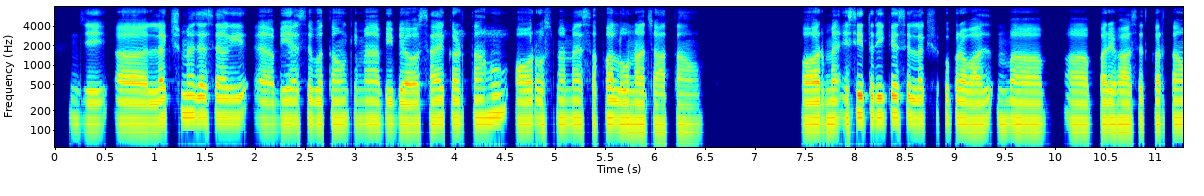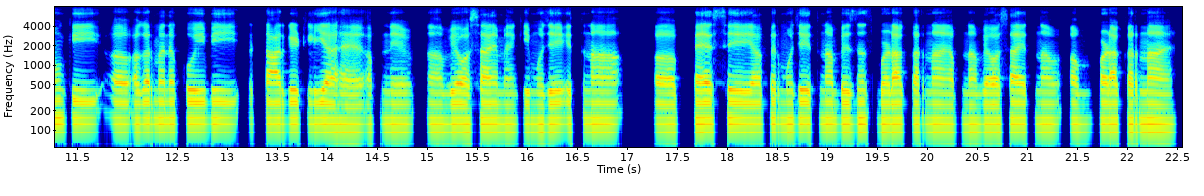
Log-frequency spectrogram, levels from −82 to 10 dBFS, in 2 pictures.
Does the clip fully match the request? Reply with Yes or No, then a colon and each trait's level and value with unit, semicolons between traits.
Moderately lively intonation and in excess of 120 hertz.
No: narrow, 1.5 semitones; low, 135 Hz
